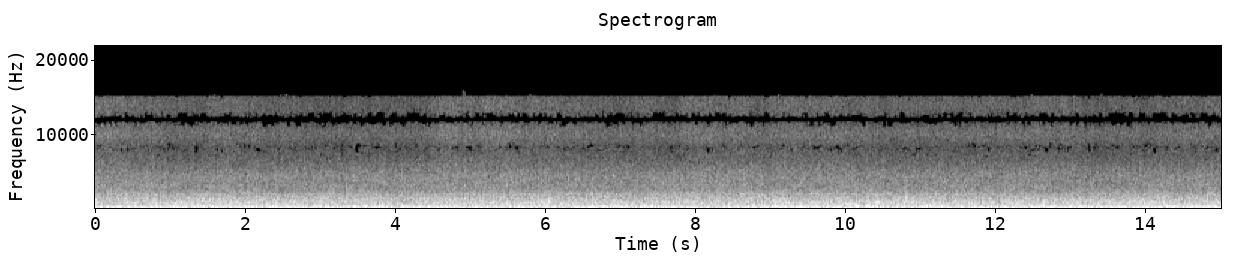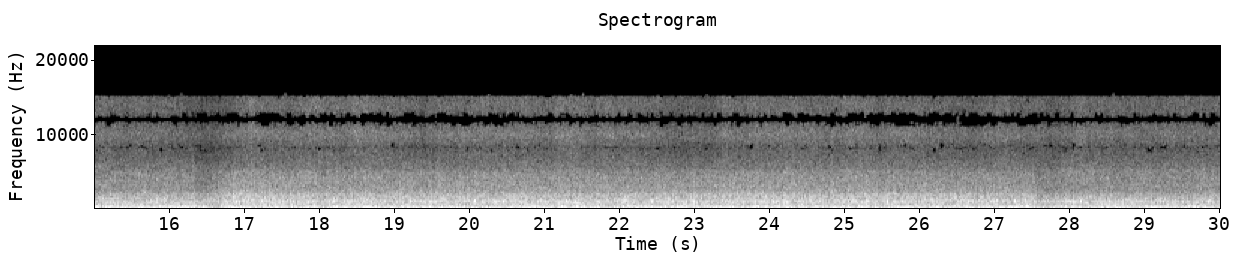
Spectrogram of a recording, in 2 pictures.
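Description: Motorised paddy thresher running steadily: a small engine drives the threshing drum by belt while bundles of rice are pushed into the spinning drum, giving a continuous loud mechanical whir and rattle. About halfway through, the deep low beat fades and a steady higher hum comes in.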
